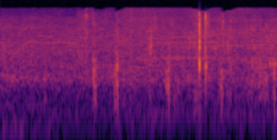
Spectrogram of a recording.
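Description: A few light footfalls of a bowler running in, then a single sharp crack of a cricket bat striking the ball about one and a half seconds in: a cleanly struck, big hit.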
